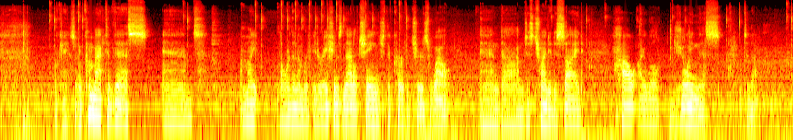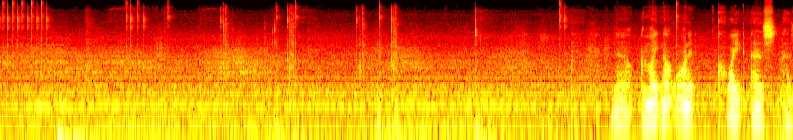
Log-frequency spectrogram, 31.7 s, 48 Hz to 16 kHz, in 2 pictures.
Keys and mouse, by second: 0.4 Tab, 1.5-3.3 right drag, 9.6 click, 10.5-12.1 middle drag, 15.7-20.3 middle drag, 25.3 s, 29.4-31.6 drag.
